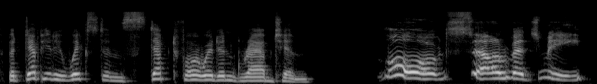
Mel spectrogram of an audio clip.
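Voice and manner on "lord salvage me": put-on high, loud, drawn-out old seadog cry; creaky shout. A narrator's reading. Captured man cries out as deputy grabs him, creaky shout. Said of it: "shouting in a creaky voice".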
